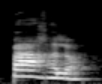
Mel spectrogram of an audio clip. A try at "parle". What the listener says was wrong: Não é parle, tá bom? Apesar de ser o E que tá aí também, como no je, não pronuncia esse E.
